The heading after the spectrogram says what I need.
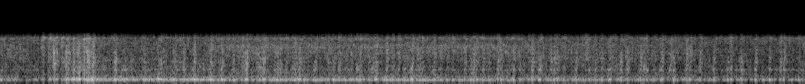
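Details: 1989 Honda Accord that died on the way to work, engine said to be blown: uneven, lumpy idle with irregular thumps and an unsteady beat; rough idle.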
